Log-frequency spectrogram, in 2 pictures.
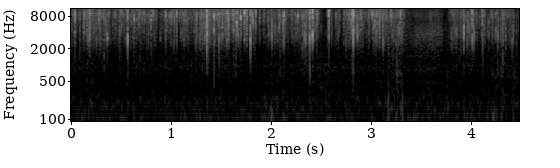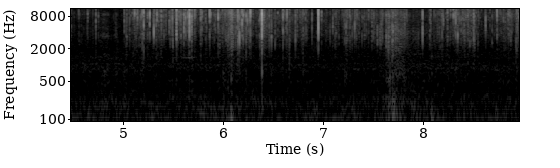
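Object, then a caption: Woven seagrass coaster. Long nails scratch across a round, flat, coiled woven seagrass coaster, like a straw trivet, making a dense, bright crackling and scraping texture. Sharp dry clicks and crinkles sit over a faint low rustle, easing briefly near the middle before building again.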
